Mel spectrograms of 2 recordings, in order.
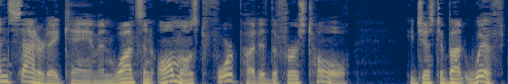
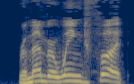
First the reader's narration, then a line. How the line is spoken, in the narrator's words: they shouted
